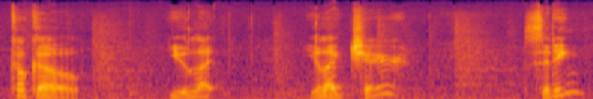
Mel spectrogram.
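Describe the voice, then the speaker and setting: A man voicing a cheerful young girl from a visual novel who speaks in halting, simple broken phrases. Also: mid-range voice, wildly swooping pitch, faint music behind, pitched above the performer's own voice. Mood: playful, curious.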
